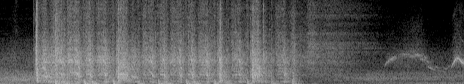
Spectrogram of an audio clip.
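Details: Harley-Davidson bagger rebuilt from a burnt bike, first crank after adding fuel: uneven, lurching starter cranking for about three seconds with jerky thumps and no catch; sounds weak, low pressure suspected, engine kicking back while cranking.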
